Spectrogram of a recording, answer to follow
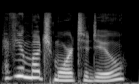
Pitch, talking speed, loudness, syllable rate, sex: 240 Hz, 260 wpm, -14 LUFS, 4.9 syllables/s, female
